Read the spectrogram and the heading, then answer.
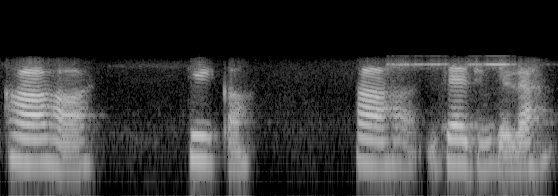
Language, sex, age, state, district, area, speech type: Sindhi, female, 18-30, Madhya Pradesh, Katni, urban, conversation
